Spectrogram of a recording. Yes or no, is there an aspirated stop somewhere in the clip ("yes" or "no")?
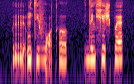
no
